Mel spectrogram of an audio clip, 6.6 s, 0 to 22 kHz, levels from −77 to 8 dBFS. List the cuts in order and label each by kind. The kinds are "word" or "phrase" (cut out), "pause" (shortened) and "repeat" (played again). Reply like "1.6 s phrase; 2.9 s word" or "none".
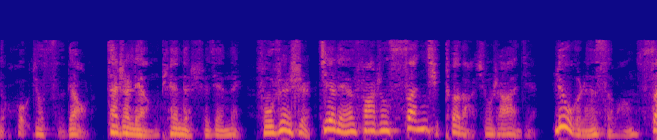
1.0 s pause; 2.5 s pause; 5.5 s pause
